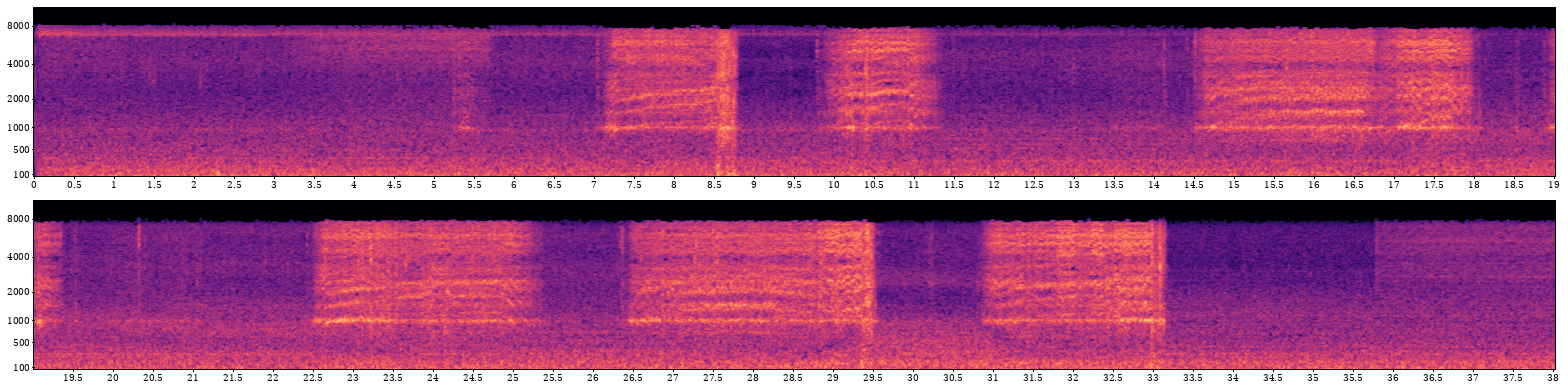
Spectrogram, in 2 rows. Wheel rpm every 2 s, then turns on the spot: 0, 0, 0, 60, 60, 60, 0, 90, 120, 10, 10, 100, 80, 100, 120, 70, 90, 0, 0.
8-10 18-22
